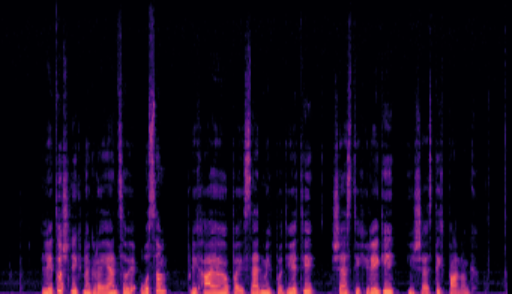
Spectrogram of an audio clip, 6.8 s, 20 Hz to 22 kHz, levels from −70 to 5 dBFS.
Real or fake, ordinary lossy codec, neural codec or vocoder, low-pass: real; none; none; none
